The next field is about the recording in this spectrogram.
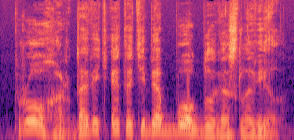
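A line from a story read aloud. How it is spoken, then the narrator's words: Joyful exclamation. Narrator (Russian): Вася радостно воскликнул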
